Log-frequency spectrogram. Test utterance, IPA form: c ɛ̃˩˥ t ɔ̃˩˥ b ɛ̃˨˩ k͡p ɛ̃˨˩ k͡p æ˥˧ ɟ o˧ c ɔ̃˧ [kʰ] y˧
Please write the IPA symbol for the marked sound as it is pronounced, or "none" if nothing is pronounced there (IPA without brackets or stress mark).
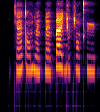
kʰ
